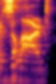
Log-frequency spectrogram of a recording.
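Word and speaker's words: Szilard: is and that uh or zillard it's uh pronounced more with a z than an s um and she had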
